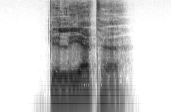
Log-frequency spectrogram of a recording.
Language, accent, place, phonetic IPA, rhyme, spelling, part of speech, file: German, Germany, Berlin, [ɡəˈleːɐ̯tə], -eːɐ̯tə, gelehrte, adjective, De-gelehrte.ogg
- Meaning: inflection of gelehrt: 1. strong/mixed nominative/accusative feminine singular 2. strong nominative/accusative plural 3. weak nominative all-gender singular 4. weak accusative feminine/neuter singular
